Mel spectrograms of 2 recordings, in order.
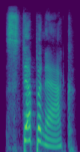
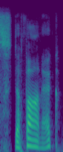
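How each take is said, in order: First: The middle consonant is a p sound. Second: The middle consonant is an f sound. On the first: The speaker calls it wrong. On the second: The speaker calls it right.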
